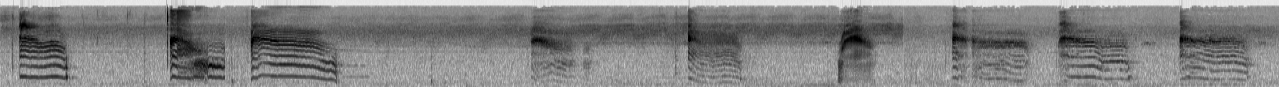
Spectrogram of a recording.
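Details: Rescued feral kitten Namba, one-eyed, calling out indoors in its first week; loud, high, harmonic-rich meows, some rising then falling, repeated about every two seconds, a few sharp and strained, over quiet room background.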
